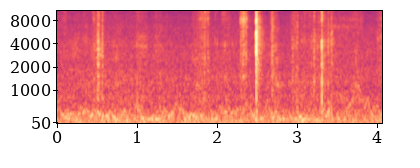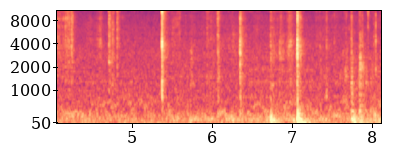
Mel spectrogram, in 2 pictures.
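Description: Scissors cutting along lines of a paper template for a stamped wreath, heard close but faint as a steady run of small snips and crisp paper rustles with occasional sharper clicks, no talk.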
